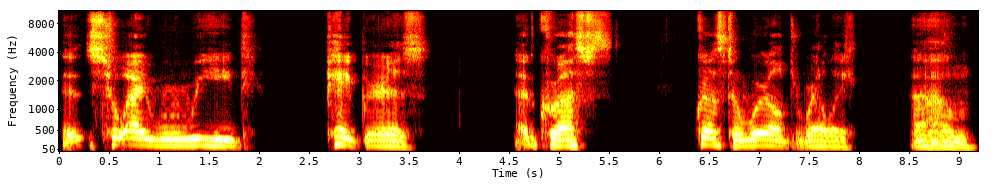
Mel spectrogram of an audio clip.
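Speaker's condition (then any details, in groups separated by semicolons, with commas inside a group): Friedreich's ataxia; diagnosed at age 19, now 47, early balance and gait problems, wheelchair user about 25 years; Skyclarys over 2 years, 3 pills daily, neurologist at Children's Hospital of Philadelphia, eye movements improved; speech slowed with progression, speech and swallowing improved on medication, asked less often to repeat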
